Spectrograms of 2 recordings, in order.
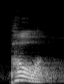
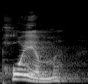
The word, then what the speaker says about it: poem: is parlament po um poem now some people say poem but that's not a standard pronunciation the correct way to say it is poem now poems in general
